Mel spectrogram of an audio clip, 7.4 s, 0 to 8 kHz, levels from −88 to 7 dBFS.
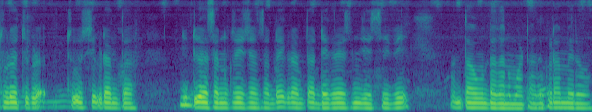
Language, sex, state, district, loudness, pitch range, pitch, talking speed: Telugu, male, Andhra Pradesh, Sri Satya Sai, -17 LUFS, 125-135 Hz, 130 Hz, 115 wpm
